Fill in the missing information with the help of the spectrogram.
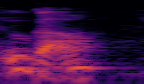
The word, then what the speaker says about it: Hugo: So it looks like Hugo, but you pronounce it as Ugo. – Yeah, silent H.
